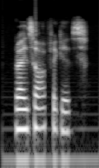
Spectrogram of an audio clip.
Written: rhizophagous

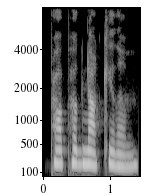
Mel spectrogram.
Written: propugnaculum

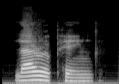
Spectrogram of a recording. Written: larruping

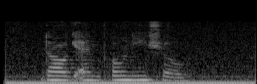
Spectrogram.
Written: dog-and-pony show

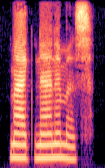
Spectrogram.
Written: magnanimous

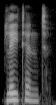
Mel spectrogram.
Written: blatant

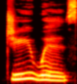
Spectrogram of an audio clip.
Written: gee-whiz

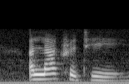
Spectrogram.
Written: alacrity

